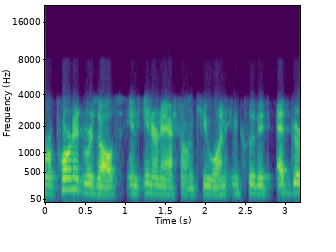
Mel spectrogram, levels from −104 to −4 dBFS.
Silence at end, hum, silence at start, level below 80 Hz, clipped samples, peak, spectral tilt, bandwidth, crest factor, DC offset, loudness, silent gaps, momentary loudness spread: 0 s; none; 0 s; -68 dBFS; under 0.1%; -6 dBFS; -8.5 dB/octave; 4.2 kHz; 18 dB; under 0.1%; -26 LUFS; none; 11 LU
